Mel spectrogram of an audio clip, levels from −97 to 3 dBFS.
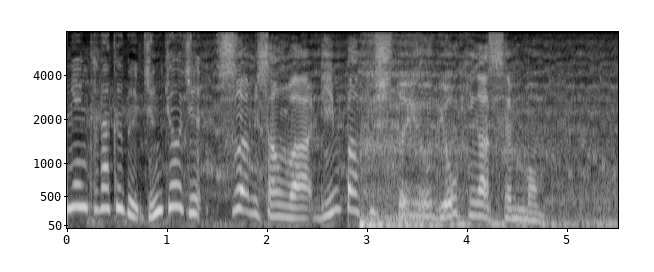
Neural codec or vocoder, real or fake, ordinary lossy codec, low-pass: codec, 16 kHz, 16 kbps, FunCodec, trained on Chinese and English, 50 frames a second; fake; none; none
